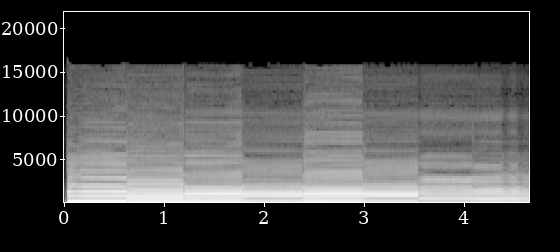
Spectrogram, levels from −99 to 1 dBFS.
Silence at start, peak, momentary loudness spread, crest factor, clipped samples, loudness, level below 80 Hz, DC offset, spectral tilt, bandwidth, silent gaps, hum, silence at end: 0.05 s; 0 dBFS; 6 LU; 6 dB; under 0.1%; -7 LUFS; -56 dBFS; under 0.1%; -6 dB/octave; 14.5 kHz; none; none; 0 s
